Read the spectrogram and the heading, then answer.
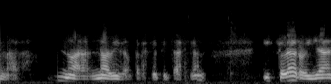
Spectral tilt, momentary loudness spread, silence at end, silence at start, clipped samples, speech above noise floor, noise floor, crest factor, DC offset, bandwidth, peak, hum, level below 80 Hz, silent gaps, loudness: -5.5 dB/octave; 20 LU; 0 s; 0 s; under 0.1%; 23 dB; -49 dBFS; 14 dB; under 0.1%; 11 kHz; -14 dBFS; none; -68 dBFS; none; -28 LUFS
